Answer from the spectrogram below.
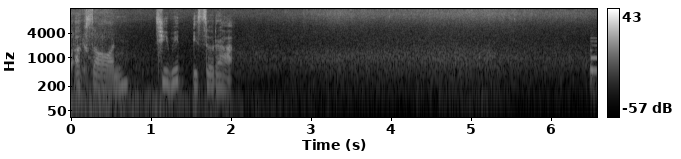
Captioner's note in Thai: เสียงคลื่น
